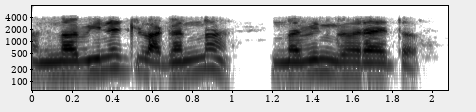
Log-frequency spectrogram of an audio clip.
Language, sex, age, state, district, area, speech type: Marathi, male, 18-30, Maharashtra, Nagpur, urban, conversation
